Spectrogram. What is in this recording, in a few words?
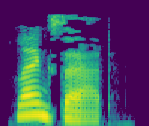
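"langsat", British English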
